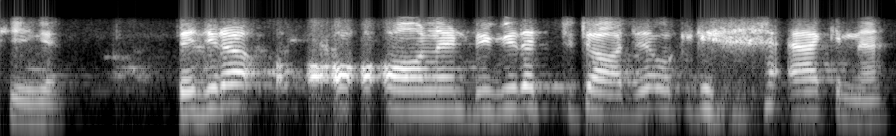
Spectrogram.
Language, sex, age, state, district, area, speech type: Dogri, male, 18-30, Jammu and Kashmir, Udhampur, urban, conversation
